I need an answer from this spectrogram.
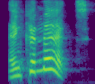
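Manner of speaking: "connect" lifted high, stressed again. Shown as a demonstration. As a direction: repeat it up high to drive it home.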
